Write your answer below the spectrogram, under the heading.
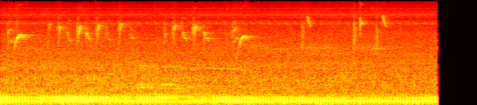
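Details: Young female brown-throated sunbird singing freely from a guava tree branch in a village in the late afternoon, calling to her companion: rapid bright high chirps and short upslurred notes, several per second, over a constant low droning hum.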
